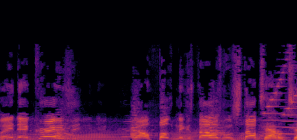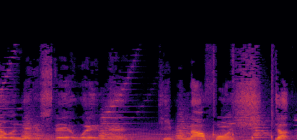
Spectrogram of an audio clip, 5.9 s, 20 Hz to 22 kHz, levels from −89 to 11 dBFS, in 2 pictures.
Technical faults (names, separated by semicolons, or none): stream segment skipped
